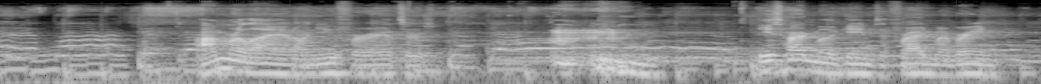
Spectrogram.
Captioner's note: clears throat and cough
